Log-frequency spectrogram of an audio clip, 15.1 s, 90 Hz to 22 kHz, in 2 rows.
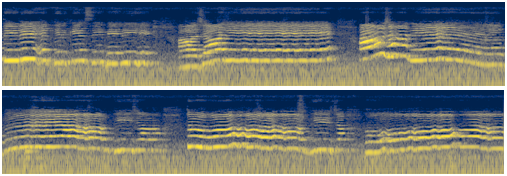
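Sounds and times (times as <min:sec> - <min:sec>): girl singing unaccompanied: 0:00.0 - 0:15.0.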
